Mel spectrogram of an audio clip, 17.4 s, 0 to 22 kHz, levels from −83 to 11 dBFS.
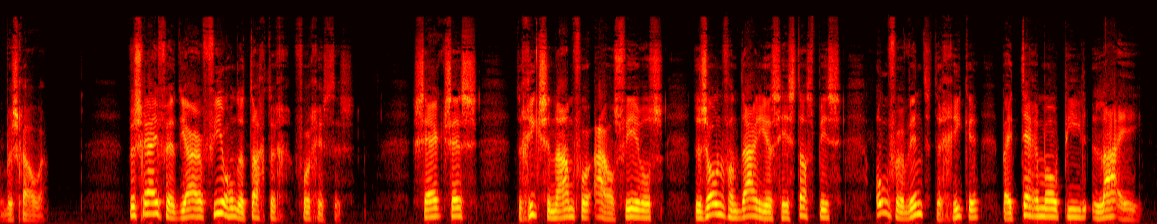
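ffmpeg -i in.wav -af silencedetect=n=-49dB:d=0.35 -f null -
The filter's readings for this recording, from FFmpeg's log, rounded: silence_start: 0.71
silence_end: 1.22 | silence_duration: 0.51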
